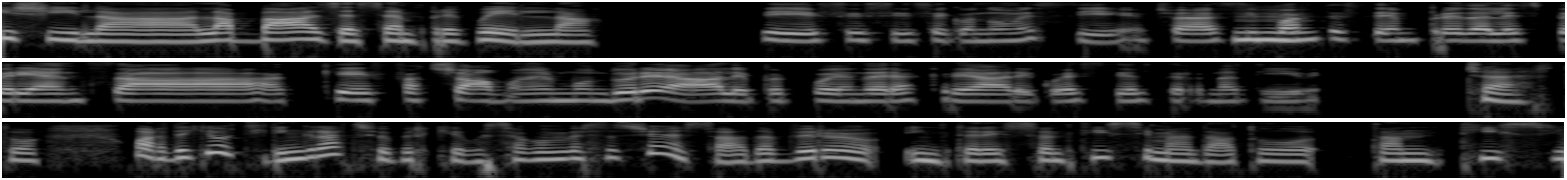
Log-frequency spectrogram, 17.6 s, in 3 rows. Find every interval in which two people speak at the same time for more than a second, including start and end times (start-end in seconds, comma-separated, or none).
none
